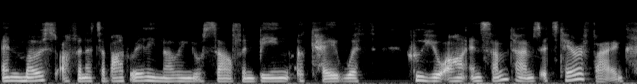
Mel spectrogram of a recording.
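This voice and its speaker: At a fairly quick pace, a woman speaks in a very deep, low voice with ordinary pitch variation. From South Africa. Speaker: actress and director. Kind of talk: radio interview. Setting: phone call.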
